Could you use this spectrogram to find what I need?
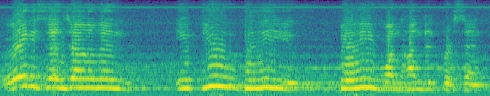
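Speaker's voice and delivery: slow, deliberate speaker's appeal; slow down and draw them in; slow motivational address. Acted. (mabagal na pananalita ng tagapagsalita)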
